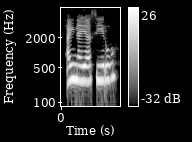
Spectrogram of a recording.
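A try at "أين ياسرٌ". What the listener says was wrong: Yasirun, tanwin kan?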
